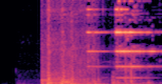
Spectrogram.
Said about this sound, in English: There you go. I don't need to download a bell. I have an actual bell.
